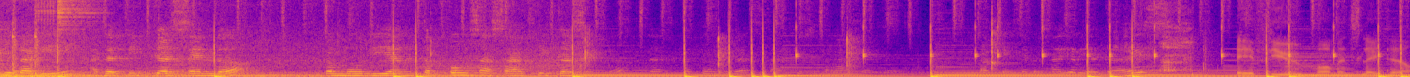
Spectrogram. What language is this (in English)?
Indonesian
